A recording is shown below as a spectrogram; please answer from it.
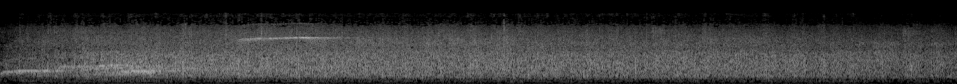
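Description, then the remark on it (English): A crowd applauds at a graduation ceremony as graduates' names are read, a steady, dense wash of many hands clapping that holds at an even level for about ten seconds with no one speaking. “You may applaud if you wish.”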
